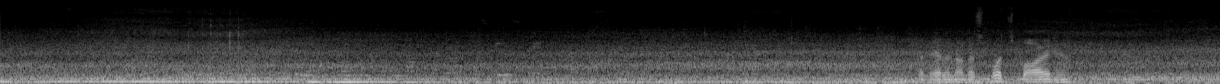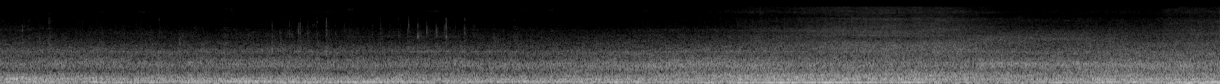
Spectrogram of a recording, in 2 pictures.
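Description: Traffic rumbles steadily along a nearby city road.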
